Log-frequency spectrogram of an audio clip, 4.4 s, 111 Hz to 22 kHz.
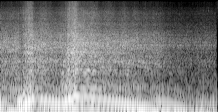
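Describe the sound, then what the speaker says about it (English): A Lexus GX470 truck engine revs twice close by through a Revel catback exhaust with a turned-down tip, rising to a deep throaty roar, then settles back toward a rumbling idle. "underneath this truck, we've got a Revel catback exhaust system with the turn down at the end for clearance"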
